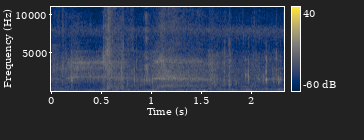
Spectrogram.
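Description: Footsteps on a gravel yard.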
